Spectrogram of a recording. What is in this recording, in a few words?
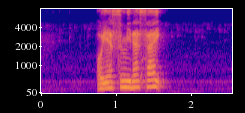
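"oyasuminasai", Japanese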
